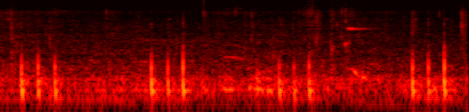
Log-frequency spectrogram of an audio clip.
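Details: Short, dull finger-percussion taps in sets of three over the heart, a solid organ, giving a flat, solid note, contrasted with lung percussion in the intercostal spaces; dull percussion note over the heart.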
